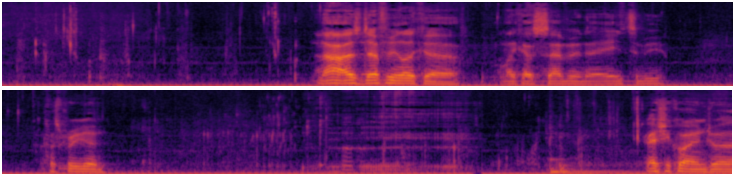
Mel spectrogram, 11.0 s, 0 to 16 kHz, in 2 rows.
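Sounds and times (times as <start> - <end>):
speech: 2.4 - 5.0, 5.8 - 6.4, 10.3 - 10.9
long deep burp into the microphone: 7.7 - 9.7.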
